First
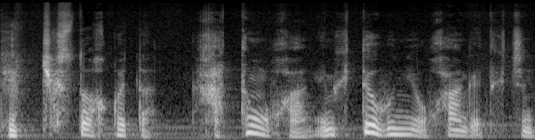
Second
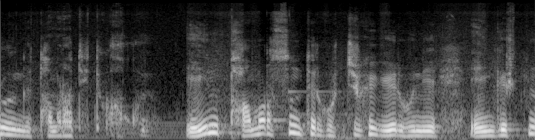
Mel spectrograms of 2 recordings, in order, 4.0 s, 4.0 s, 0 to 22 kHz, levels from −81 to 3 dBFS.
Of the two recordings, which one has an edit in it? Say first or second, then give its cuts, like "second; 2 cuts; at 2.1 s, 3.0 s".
second; 1 cut; at 1.2 s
